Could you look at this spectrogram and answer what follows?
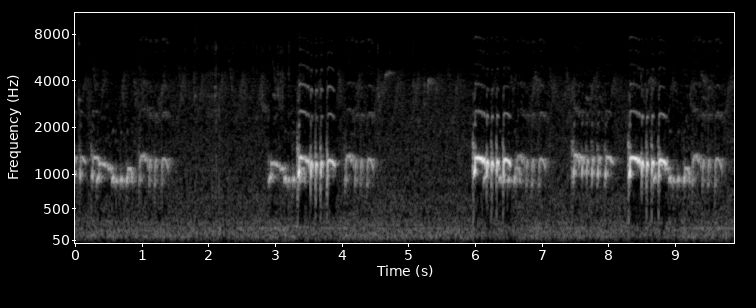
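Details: Zebra dove of the local type, sung as a lure for doves reluctant to sing. There are rippling purred coos, then sharp stuttering note bursts and trills in phrases a few seconds apart.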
